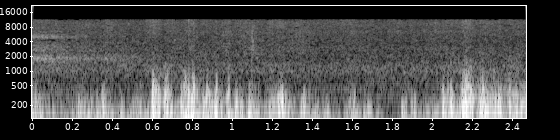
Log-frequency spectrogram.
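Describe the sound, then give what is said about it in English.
Gusting wind blows outdoors, buffeting as a deep rumble that swells and eases in uneven waves, briefly dropping away before surging again. “And as I'm talking to you, the wind is up.”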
